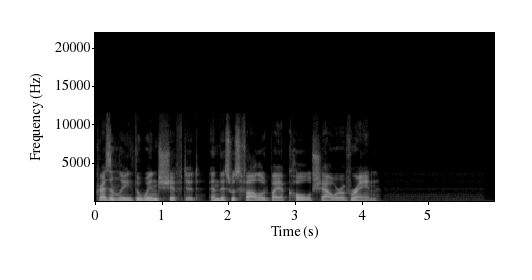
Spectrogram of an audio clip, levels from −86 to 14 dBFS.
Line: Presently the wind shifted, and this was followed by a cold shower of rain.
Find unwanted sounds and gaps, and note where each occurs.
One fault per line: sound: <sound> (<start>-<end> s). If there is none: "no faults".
no faults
